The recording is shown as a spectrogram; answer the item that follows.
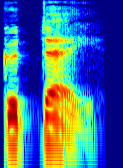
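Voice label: "good day", British English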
